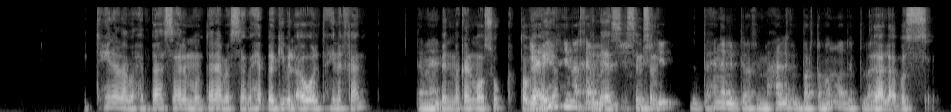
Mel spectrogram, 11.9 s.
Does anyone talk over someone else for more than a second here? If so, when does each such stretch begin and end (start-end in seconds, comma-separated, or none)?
6.6-8.3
